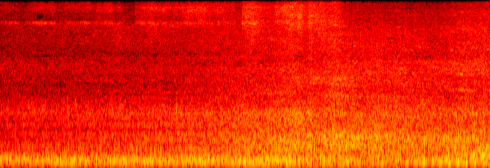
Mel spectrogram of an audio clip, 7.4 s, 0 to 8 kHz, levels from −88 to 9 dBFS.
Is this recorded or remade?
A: remade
